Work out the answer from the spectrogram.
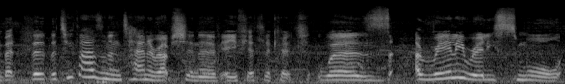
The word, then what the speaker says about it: Eyjafjallajökull: And it's pronounced Eyjafjallajökull.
